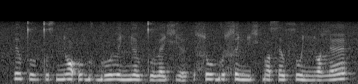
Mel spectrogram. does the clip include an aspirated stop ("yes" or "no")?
no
